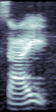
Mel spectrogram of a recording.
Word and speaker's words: ไซร้: เท่า นั้น นะ ครับ ตัว อย่าง เช่น ตัว จริง ไซร้ อ่าน ว่า จริง ไซส์ นะ ครับ เศรษฐี เศรษฐี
